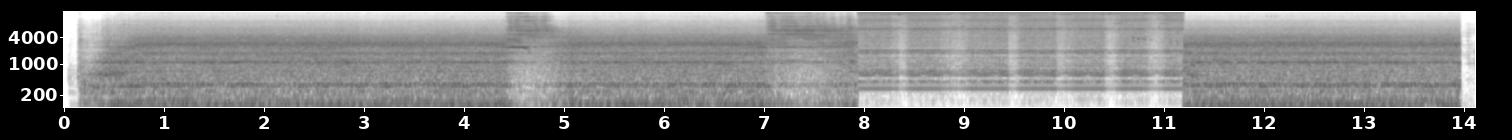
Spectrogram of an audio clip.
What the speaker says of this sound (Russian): Сейчас я выставлю пильный диск на 10 мм и отпилю боковины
